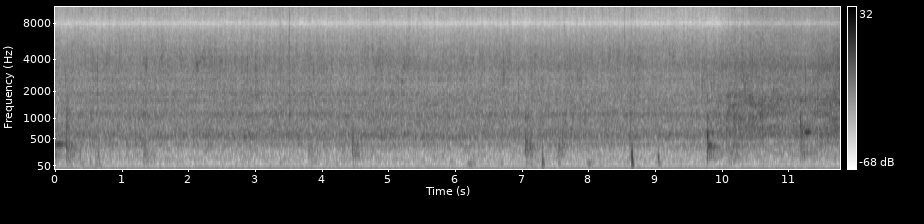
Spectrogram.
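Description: Chicken pieces sizzling in hot oil in a steel pot: a steady frying hiss with a few light knocks. It grows a little louder near the end as a spoon starts stirring.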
